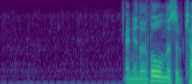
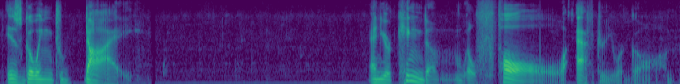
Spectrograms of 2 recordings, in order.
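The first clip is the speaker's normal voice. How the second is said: slow, hushed doom sinking lower; grave prophecy; 4 semitones lower, 5 dB quieter, slower than usual. Acted. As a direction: pronounce the curse slowly and softly. Prophet pronounces doom on David.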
